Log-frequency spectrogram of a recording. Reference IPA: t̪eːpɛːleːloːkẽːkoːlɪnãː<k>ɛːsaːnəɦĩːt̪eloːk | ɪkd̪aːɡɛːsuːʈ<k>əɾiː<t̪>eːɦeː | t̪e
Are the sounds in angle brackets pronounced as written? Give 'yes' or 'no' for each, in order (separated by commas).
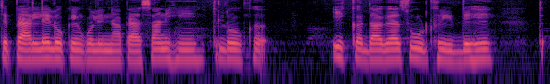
no, no, no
